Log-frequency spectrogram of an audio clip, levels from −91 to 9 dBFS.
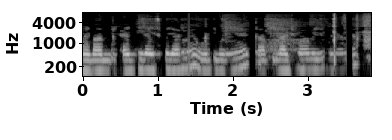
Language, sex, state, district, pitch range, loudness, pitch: Hindi, male, Bihar, Araria, 155-165 Hz, -27 LUFS, 160 Hz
